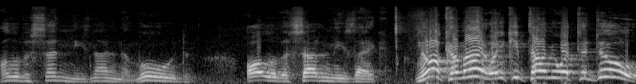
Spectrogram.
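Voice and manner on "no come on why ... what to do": put-on, high-pitched acted yelling. Acting out a husband refusing his wife's invitation: acted yelling. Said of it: "Why are you yelling at me?".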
